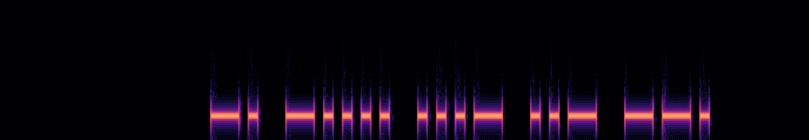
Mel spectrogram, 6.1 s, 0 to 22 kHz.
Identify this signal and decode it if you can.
Morse code, heard as a keyed tone, about 17 wpm, 700 Hz. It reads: N6VUG
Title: USA Call Signs - 5 Characters - Repeated 2x - 17wpm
